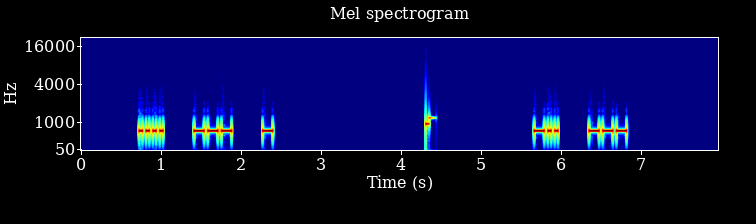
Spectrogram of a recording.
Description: Morse code, heard as a keyed tone, about 28 wpm, spaced as for 16 wpm, 690 Hz. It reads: HOT DO
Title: 3x Character Spacing - Top 100 Words - 28wpm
